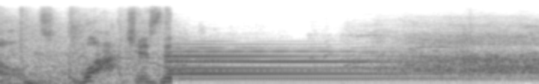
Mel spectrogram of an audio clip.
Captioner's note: bell rings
